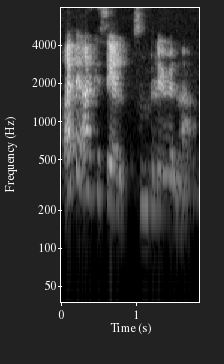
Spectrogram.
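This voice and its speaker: A woman's voice: mid-range voice, lively intonation, a little fast, gravelly, sharp tone. A woman vlogger chatting casually to camera in a rambling, self-deprecating way, with a slightly tinny sound. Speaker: beauty vlogger. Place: hot room at home, window open.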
